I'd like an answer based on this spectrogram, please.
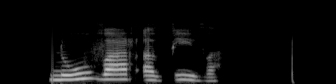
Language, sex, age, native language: Icelandic, female, 30-39, Icelandic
